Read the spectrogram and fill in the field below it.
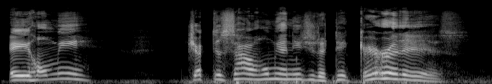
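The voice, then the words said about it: Put-on Mexican accent. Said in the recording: “I love doing a Mexican accent.”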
